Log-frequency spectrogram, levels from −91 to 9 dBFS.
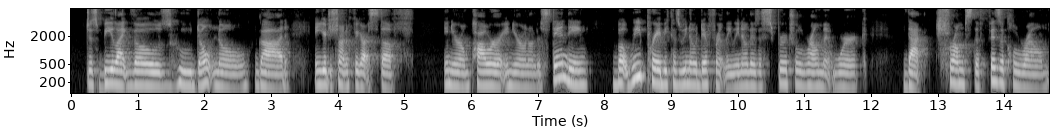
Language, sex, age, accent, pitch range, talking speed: English, female, 20-39, American, 155-180 Hz, 180 wpm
